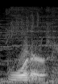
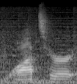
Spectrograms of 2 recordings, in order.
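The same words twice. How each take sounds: First: It is said in an old Baltimore accent. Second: It is said with a standard pronunciation.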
